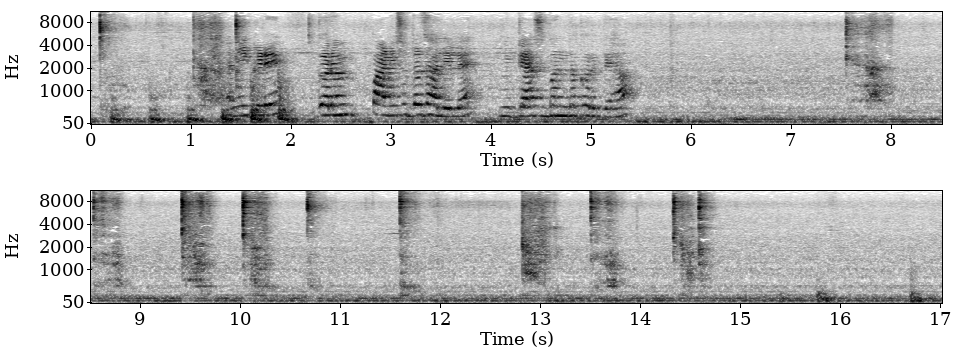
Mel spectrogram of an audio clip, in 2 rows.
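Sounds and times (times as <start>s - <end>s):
spoon scraping frying pan: 1.0s - 1.6s, 7.5s - 10.8s, 12.8s - 14.8s.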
